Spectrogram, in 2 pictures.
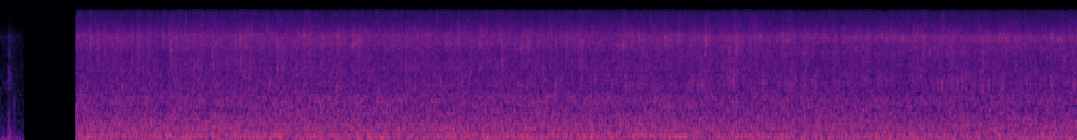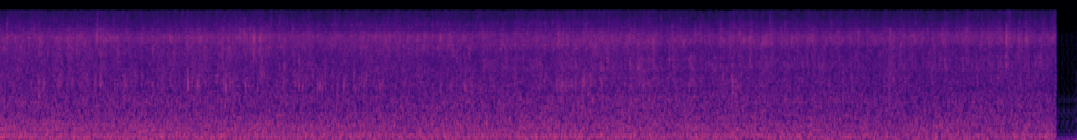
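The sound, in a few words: pouring rain in Chiang Mai during rainy season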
